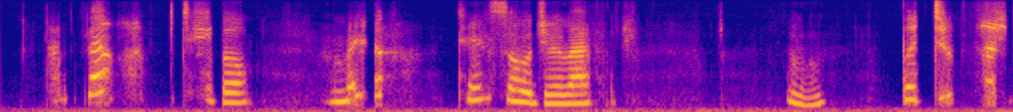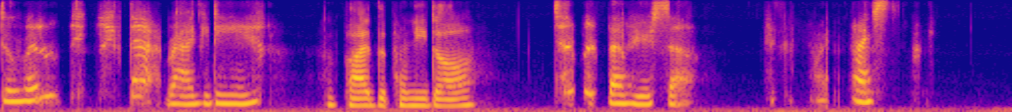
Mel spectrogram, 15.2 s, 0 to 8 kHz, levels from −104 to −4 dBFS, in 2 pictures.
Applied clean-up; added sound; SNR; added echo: neural diffusion model UNIVERSE++.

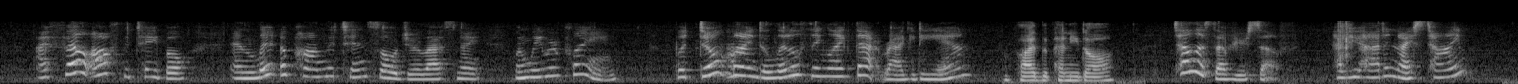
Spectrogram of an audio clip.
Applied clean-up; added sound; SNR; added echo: none; Camera; 12 dB; none.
